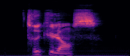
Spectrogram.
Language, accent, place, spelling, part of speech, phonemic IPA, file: French, France, Lyon, truculence, noun, /tʁy.ky.lɑ̃s/, LL-Q150 (fra)-truculence.wav
- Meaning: truculence (eagerness to fight)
